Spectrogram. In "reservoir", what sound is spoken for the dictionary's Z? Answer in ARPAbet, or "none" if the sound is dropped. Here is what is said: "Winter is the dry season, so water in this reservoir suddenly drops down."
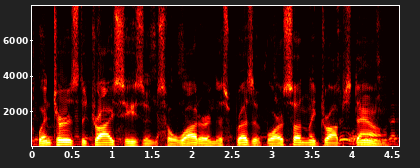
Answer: Z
